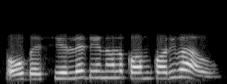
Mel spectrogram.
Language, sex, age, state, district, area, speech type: Odia, female, 60+, Odisha, Gajapati, rural, conversation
